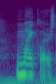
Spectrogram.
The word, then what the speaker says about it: Mickler's: are going to MERS Landing not MERS you pronounce it MERS now I did a little bit of research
